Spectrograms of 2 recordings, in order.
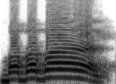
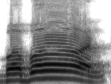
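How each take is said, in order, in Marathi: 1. मधला ब चा आवाज दोनदा उच्चारला जातो. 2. मधला ब चा आवाज एकदाच उच्चारला जातो. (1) "स्पेलिंग नुसार आपण वाचलं" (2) "एकदाच ब उच्चार करायचा आहे"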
